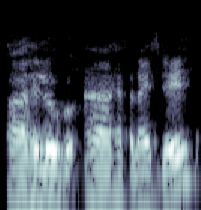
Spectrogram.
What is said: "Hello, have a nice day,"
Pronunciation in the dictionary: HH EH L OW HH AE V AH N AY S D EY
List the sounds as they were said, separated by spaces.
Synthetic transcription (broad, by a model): HH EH L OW HH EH P AH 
